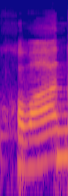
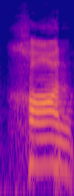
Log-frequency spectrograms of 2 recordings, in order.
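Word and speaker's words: ख़्वान: इसको ख्वान कभी भी मत पढ़िएगा, जब भी खे के बाद वाव और वाव के फौरन बाद अलिफ आता है तो वाव जो है वो साइलेंट हो जाता है, खान पढ़ना है।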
